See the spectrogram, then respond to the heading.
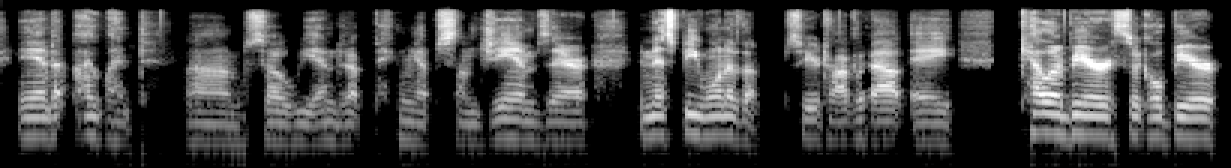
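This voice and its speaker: A man in his thirties, hoarse from losing his voice, casually reviewing a beer with rambling, self-deprecating asides and lots of fillers. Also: fairly low pitch, fairly bright tone, a little hiss or hum. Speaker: beer reviewer and show host. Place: outdoors.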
